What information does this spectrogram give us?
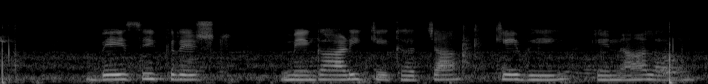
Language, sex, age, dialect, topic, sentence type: Bhojpuri, female, 25-30, Southern / Standard, banking, statement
